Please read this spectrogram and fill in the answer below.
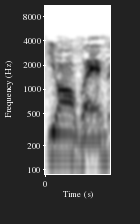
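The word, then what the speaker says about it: Yahweh: spelled a different way the vowels were not used in the spelling and nobody is absolutely certain but apparently it is why HWH are the continents and pronounce like your wave as far as we know and that name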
